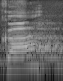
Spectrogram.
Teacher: क आवाज़ कहाँ से निकलती फील हो रही है, गले से, कंठ से ना, कंठ मतलब गला, तो आवाज़ हमारी गले से निकलती फील हो रही है। इसके लिए इसको कहा जाता है, क वर्ण जो है कंठव्य है, कंठव्य वर्ण है।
